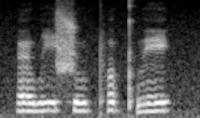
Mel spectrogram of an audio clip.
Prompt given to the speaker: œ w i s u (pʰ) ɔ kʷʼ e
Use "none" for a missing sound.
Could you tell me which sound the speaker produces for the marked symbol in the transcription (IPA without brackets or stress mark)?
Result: pʰ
